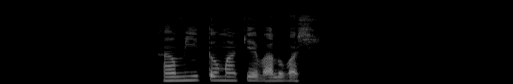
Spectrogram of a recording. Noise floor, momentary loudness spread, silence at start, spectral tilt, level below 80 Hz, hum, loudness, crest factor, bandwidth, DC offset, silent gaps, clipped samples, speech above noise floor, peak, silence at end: -83 dBFS; 7 LU; 1.6 s; -4.5 dB/octave; under -90 dBFS; none; -42 LUFS; 24 dB; 11.5 kHz; under 0.1%; none; under 0.1%; 42 dB; -22 dBFS; 1.95 s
